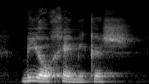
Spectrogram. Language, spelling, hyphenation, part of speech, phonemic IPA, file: Dutch, biochemicus, bio‧che‧mi‧cus, noun, /bioːˈxeːmikʏs/, Nl-biochemicus.ogg
- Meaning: biochemist (a chemist whose speciality is biochemistry)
